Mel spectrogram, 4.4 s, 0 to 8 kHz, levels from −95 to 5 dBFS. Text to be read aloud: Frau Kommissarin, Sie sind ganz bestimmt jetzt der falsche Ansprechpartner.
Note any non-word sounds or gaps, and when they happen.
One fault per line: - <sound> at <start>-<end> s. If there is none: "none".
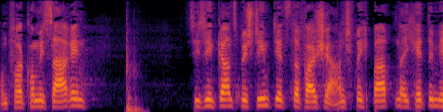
- thud at 1.2-1.5 s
